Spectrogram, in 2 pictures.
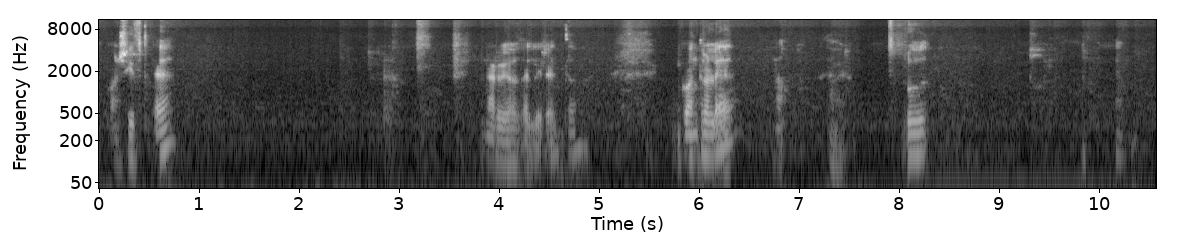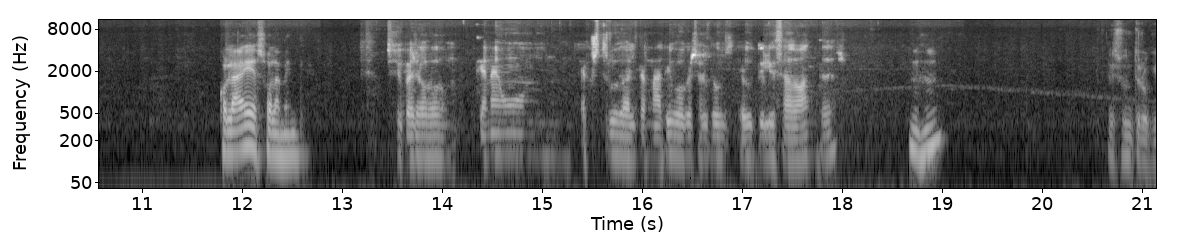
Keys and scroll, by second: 0.3 shift+e, 3.0 ctrl+z, 4.3 ctrl+shift+z, 6.0 ctrl+e, 10.0 alt+e.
